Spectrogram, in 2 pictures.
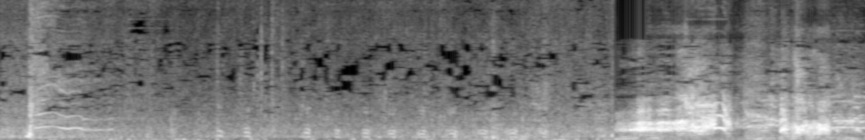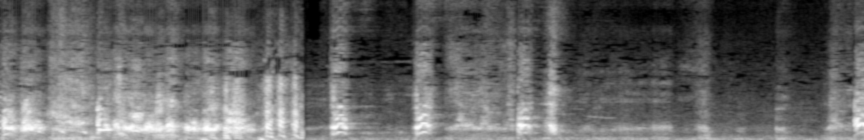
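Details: Dogs in a funny compilation: a thin rising whine at first, then a dense stretch of excited, harmonic yelping and whimpering, then after an abrupt cut a series of short, sharp barks at irregular intervals.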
